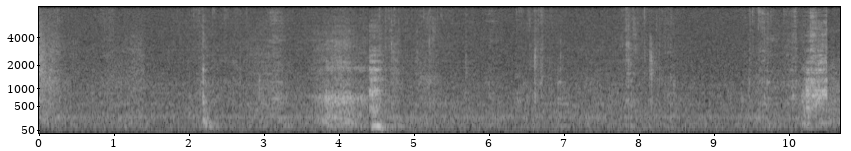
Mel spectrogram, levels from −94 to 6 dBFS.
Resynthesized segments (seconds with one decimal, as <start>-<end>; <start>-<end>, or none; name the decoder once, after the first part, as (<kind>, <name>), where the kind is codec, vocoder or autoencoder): 1.6-5.8 (vocoder, Vocos); 6.4-8.1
